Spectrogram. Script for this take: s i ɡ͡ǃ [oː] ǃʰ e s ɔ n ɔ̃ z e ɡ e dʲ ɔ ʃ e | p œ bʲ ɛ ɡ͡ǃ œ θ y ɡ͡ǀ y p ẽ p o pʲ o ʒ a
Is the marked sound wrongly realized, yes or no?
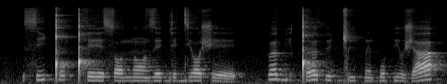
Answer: yes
